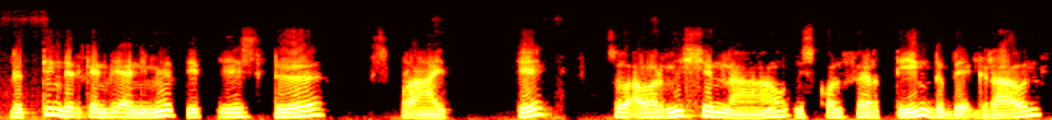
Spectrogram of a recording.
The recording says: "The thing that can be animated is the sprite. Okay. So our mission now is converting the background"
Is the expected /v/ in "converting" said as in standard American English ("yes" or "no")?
no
